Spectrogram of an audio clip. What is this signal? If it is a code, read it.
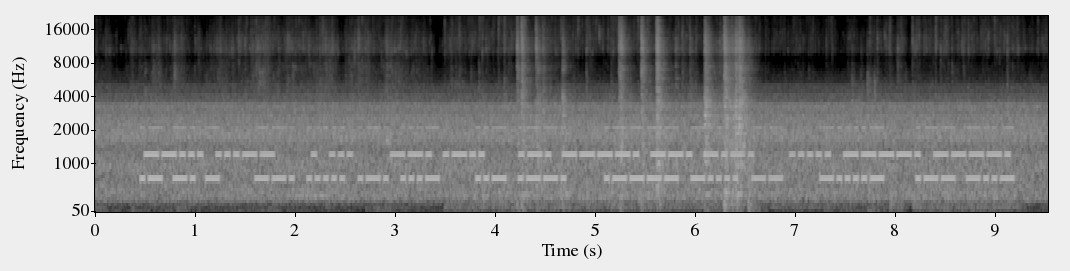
Morse code, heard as two keyed tones, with radio static and kitchen noise. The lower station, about 29 wpm, 700 Hz: ANT G5RV UP 16M - WX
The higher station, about 27 wpm, 1220 Hz: 73 ES GL R9GC 599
